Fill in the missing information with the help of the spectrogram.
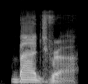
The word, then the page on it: bajra: British English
